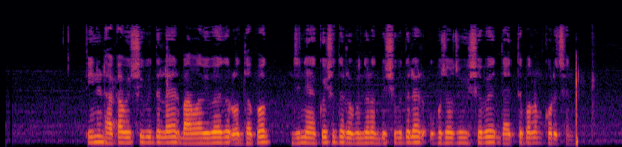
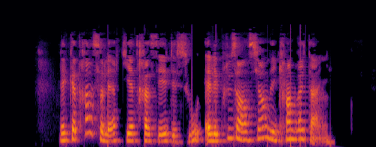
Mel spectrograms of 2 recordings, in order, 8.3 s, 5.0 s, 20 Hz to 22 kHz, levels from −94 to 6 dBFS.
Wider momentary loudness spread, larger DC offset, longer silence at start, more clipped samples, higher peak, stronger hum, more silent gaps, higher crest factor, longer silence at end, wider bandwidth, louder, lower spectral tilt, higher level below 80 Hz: about the same, 8 LU vs 6 LU; neither; first, 1.15 s vs 0.8 s; neither; second, -10 dBFS vs -2 dBFS; neither; neither; about the same, 16 dB vs 20 dB; about the same, 0.6 s vs 0.55 s; about the same, 11.5 kHz vs 10.5 kHz; second, -26 LUFS vs -22 LUFS; first, -6 dB/octave vs -4 dB/octave; second, -76 dBFS vs -58 dBFS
